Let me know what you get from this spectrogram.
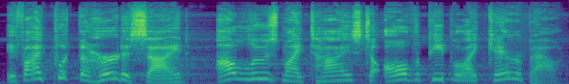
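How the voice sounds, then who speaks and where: A man voicing an earnest, stubborn and kind teenage boy hero in a game cutscene, speaking in a resolute, quietly pained way. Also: high-pitched, very animated, normal speed, vocal fry, heavily acted. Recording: game audio with long reverb and music.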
